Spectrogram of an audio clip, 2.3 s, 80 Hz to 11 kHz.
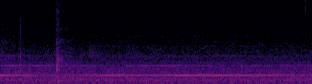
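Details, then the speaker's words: Repaired old 3000W inverter, four shot inputs replaced, running with some MOSFETs not yet heat-sinked: steady low hum with an even thin whistle near 1 kHz, no stutter or buzz; normal inverter operation. "And now, if I turn it on, I got a working unit."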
